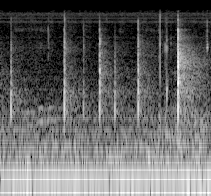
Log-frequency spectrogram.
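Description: Chalk tapping and scratching on a blackboard while characters are written, heard as a few faint, sharp clicks spaced a few tenths of a second apart.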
